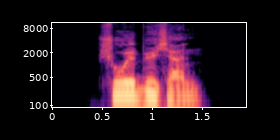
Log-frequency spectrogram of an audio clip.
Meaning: dative plural of Schulbuch
- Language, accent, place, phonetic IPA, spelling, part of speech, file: German, Germany, Berlin, [ˈʃuːlˌbyːçɐn], Schulbüchern, noun, De-Schulbüchern.ogg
